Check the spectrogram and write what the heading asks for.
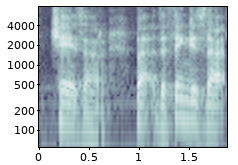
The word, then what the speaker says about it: Caesar: In ecclesiastical pronunciation, for example, you don't say Caesar, you say Caesar.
